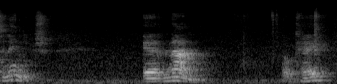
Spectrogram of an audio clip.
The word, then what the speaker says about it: Hernán: This has an accent here. Hernán. Okay, so the E, the H is mute, as I said before. The letter E is flat, E. The letter A is flat, A. Hernán. The N is typical N, and the R, I'll talk about the R in a minute, okay? So, Hernán. Keep in mind, try to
